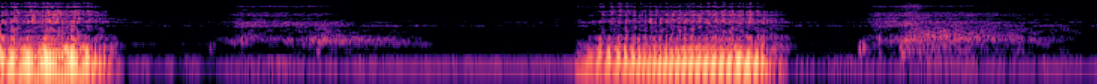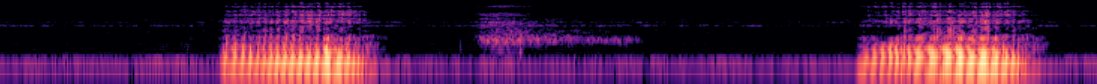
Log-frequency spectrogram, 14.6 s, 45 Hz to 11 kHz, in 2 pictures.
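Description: Loud, deep vibrating snores on each in-breath, about 13 a minute, with softer breathy out-breaths and steady low room hum.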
